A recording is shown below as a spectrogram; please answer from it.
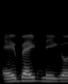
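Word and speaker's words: Abednego: about Shadrach mesach and Abed Neo that's right Abe Neo that's how you pronounce his name and in that we we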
